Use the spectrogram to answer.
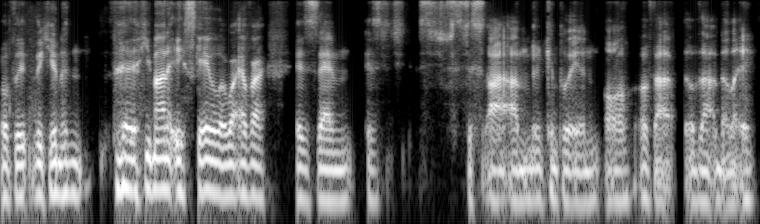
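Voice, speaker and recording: A man with a fairly low voice, recorded dry and close. He chats casually in a halting way, joking and often poking fun at himself. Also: flat delivery, vocal fry, fairly bright tone, breathy edge, no room sound. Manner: jokey, self-deprecating, halting. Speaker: actor being interviewed. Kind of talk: casual chat.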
